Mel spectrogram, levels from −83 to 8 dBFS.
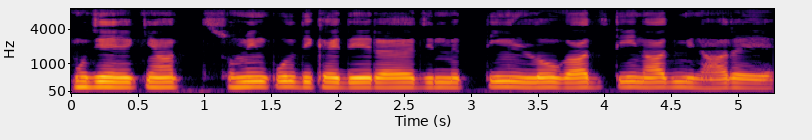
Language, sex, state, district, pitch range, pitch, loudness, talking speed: Hindi, male, Rajasthan, Bikaner, 140-150 Hz, 140 Hz, -15 LUFS, 205 wpm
